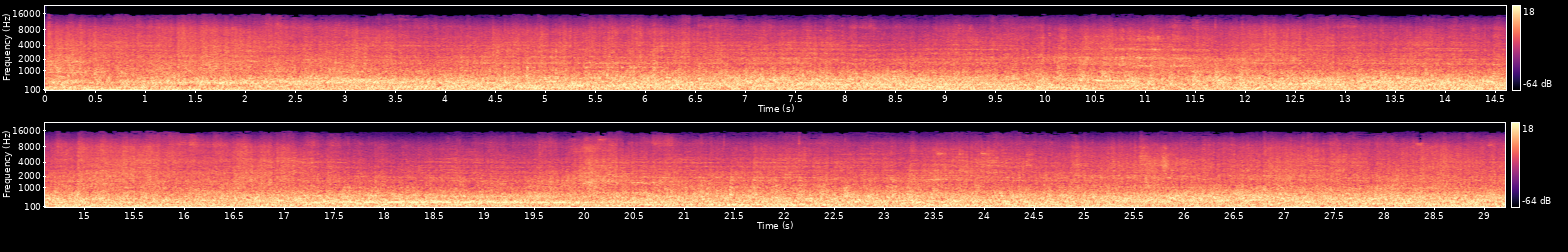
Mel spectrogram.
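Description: Freight cars, covered hoppers and boxcars, rolling past close by: a steady loud rumble of steel wheels on rail with a clickety-clack over the rail joints and a faint wheel squeal now and then.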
